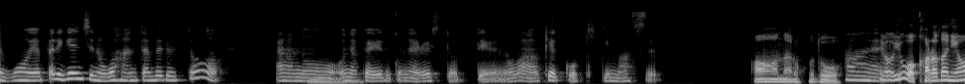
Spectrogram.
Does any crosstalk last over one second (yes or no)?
no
